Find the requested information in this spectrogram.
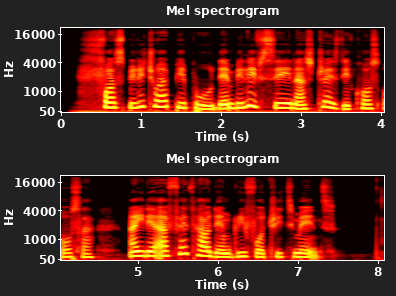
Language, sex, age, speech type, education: Nigerian Pidgin, female, 30-45, spontaneous, tertiary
